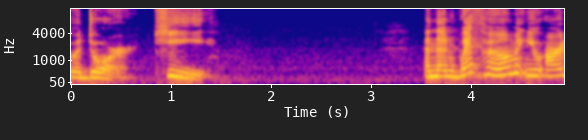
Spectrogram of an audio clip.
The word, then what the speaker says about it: qui: You've heard me say who before, but who is qui, like a key that you put into a door, qui.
